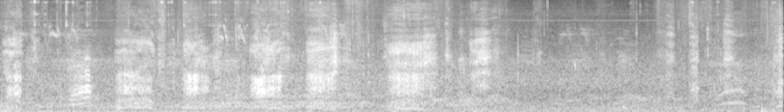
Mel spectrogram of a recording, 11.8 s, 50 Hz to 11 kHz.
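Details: A Shiba Inu playing with new toys at Kenwood House on 23 October 2011 gives bursts of harsh, growly play vocalizations, repeated roughly once a second.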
